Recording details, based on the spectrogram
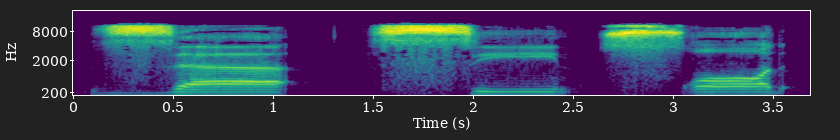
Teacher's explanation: یہ 3 حروف جو ہیں یہ جب ادا ہوتے ہیں تو سیٹی کی آواز پیدا ہوتی ہے.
